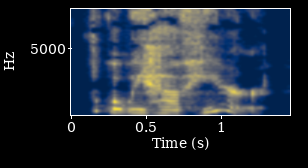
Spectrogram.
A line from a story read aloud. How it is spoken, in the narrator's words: she gasped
